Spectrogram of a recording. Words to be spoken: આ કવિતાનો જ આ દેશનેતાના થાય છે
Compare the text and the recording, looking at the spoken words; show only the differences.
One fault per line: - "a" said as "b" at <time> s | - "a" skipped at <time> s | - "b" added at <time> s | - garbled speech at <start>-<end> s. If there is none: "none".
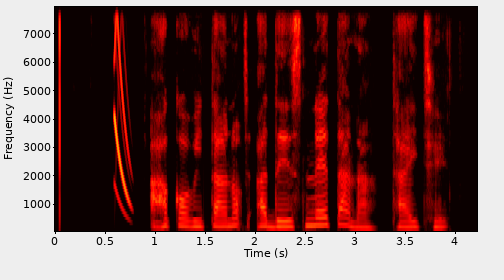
none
